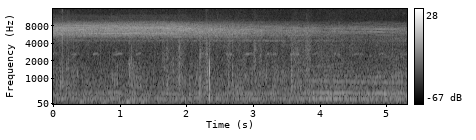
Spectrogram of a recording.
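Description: Honey bees buzz steadily around an open hive during a winter-readiness inspection, a dense close hum with faint clicks and handling sounds beneath.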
